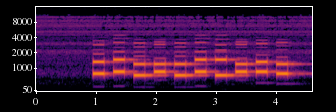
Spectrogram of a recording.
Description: DTMF, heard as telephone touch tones, dialled by machine, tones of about 190 ms, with room echo. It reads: 5917193784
